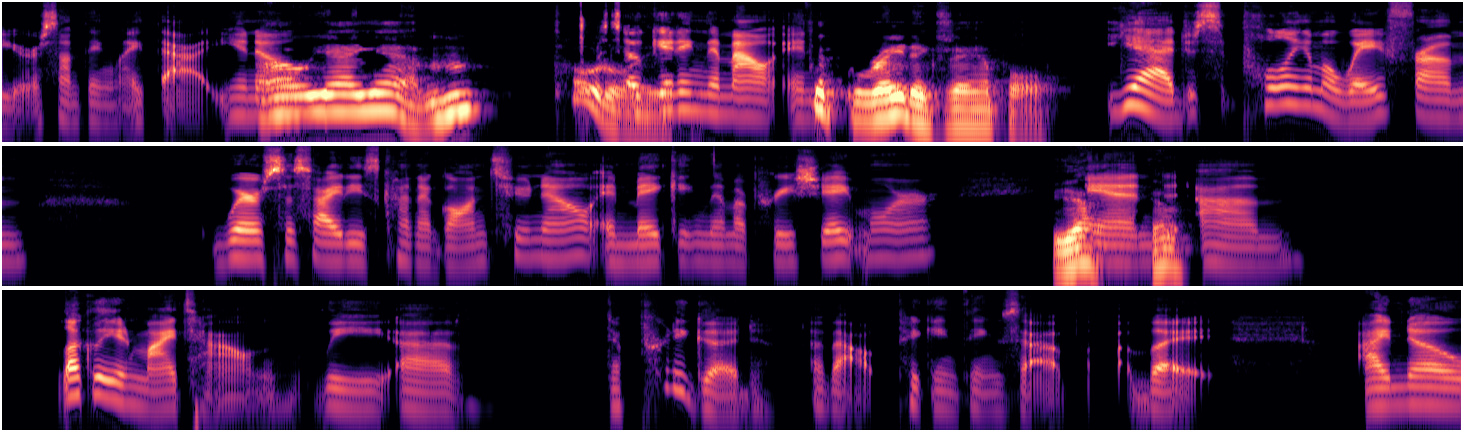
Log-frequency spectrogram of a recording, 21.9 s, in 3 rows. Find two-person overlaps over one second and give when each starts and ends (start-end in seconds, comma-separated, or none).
none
